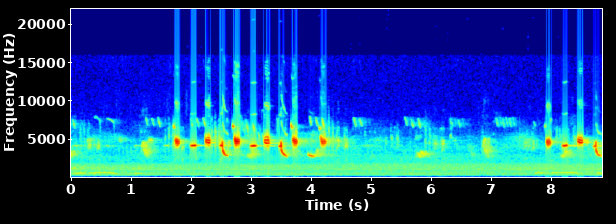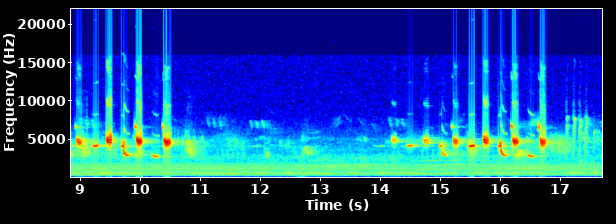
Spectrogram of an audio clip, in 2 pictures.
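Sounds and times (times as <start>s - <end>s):
great tit calls: 1.7s - 4.4s, 7.8s - 10.6s, 14.2s - 17.6s.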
